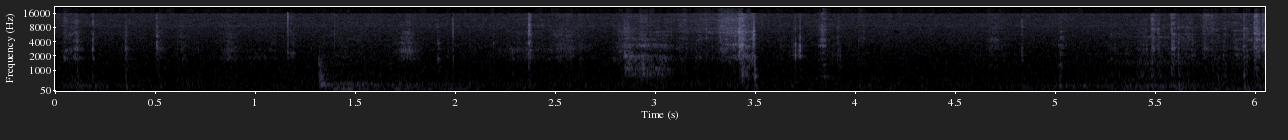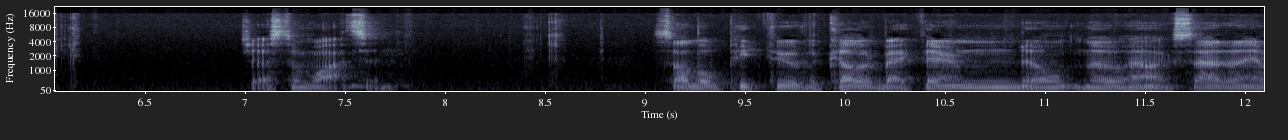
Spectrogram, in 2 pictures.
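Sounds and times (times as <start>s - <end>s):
trading cards being handled: 0.0s - 4.1s, 4.7s - 6.3s.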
